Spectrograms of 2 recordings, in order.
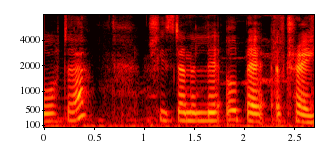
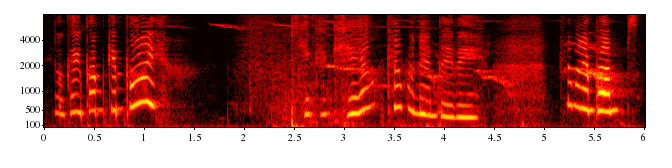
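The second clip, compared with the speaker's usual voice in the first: much higher sing-song coaxing voice; puppy talk; 13 semitones higher, 4 dB louder than usual. Real, not acted. Coaxing puppy outside for wee.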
